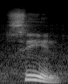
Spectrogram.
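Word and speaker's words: scene: सी ई एन ई सीन सीन होता है दृश्य साथियों यहां पर भी एस और सी एक साथ आए हैं इसलिए हमने सी का उच्चारण नहीं किया है साथियों चलते हैं अपनी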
